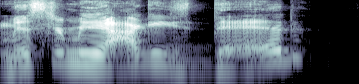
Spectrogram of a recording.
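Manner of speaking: put-on Boston accent, pitched high. Retelling a mother's surprised question on the phone: Boston accent. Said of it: "it's that Boston accent".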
